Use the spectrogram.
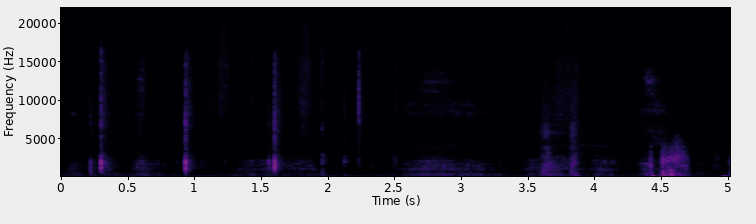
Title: Cracking my knuckles and fingers.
